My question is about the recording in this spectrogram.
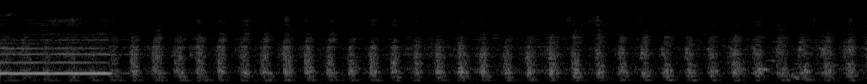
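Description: Steam locomotive sound effect heard through a tablet's speaker: a steam whistle held on one steady note, cutting off about a second in, then even rhythmic chuffing at about four puffs a second.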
